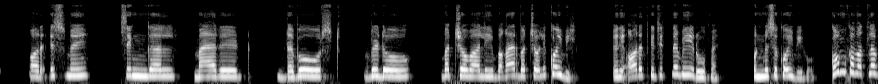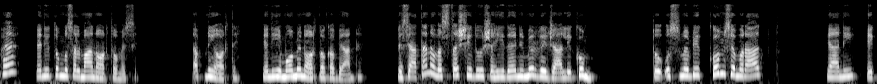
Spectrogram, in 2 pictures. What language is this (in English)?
Urdu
